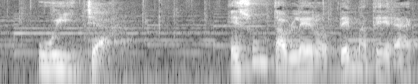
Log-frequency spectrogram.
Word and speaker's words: Ouija: La tabla Ouija, más propiamente pronunciado Ouija, es un tablero de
